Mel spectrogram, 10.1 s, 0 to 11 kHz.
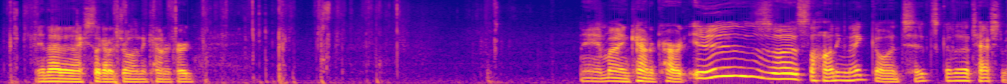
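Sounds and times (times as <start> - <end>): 
playing cards being shuffled back into a deck: 0.0 - 4.1
speech: 0.4 - 2.2, 6.0 - 10.0.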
